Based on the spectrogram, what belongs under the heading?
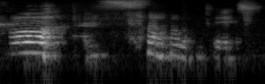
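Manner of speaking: loud, exasperated outburst at bad luck; frustrated curse. Real, not acted. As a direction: groan it out, annoyed. Failed roll reaction.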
